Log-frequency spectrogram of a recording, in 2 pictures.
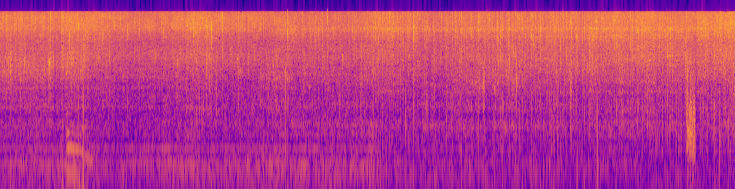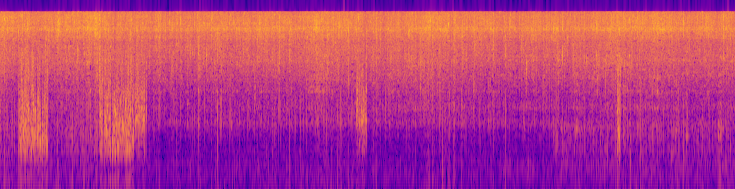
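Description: Sliced onion sizzling in hot oil in a nonstick wok, stirred with a spatula, with a few short louder scrapes around the middle.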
